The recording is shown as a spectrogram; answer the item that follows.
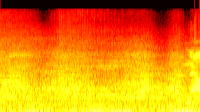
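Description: Busy gym ambience: a steady din of background chatter and general room noise, with no distinct clank from the weight machine. A man's voice starts speaking right at the end.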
